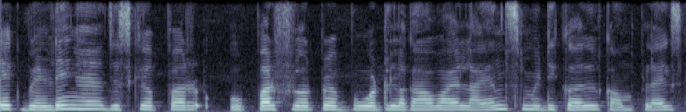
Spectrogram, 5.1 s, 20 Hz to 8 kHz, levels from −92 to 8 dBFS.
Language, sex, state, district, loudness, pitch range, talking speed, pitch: Hindi, female, Punjab, Kapurthala, -20 LUFS, 240-255 Hz, 185 wpm, 245 Hz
